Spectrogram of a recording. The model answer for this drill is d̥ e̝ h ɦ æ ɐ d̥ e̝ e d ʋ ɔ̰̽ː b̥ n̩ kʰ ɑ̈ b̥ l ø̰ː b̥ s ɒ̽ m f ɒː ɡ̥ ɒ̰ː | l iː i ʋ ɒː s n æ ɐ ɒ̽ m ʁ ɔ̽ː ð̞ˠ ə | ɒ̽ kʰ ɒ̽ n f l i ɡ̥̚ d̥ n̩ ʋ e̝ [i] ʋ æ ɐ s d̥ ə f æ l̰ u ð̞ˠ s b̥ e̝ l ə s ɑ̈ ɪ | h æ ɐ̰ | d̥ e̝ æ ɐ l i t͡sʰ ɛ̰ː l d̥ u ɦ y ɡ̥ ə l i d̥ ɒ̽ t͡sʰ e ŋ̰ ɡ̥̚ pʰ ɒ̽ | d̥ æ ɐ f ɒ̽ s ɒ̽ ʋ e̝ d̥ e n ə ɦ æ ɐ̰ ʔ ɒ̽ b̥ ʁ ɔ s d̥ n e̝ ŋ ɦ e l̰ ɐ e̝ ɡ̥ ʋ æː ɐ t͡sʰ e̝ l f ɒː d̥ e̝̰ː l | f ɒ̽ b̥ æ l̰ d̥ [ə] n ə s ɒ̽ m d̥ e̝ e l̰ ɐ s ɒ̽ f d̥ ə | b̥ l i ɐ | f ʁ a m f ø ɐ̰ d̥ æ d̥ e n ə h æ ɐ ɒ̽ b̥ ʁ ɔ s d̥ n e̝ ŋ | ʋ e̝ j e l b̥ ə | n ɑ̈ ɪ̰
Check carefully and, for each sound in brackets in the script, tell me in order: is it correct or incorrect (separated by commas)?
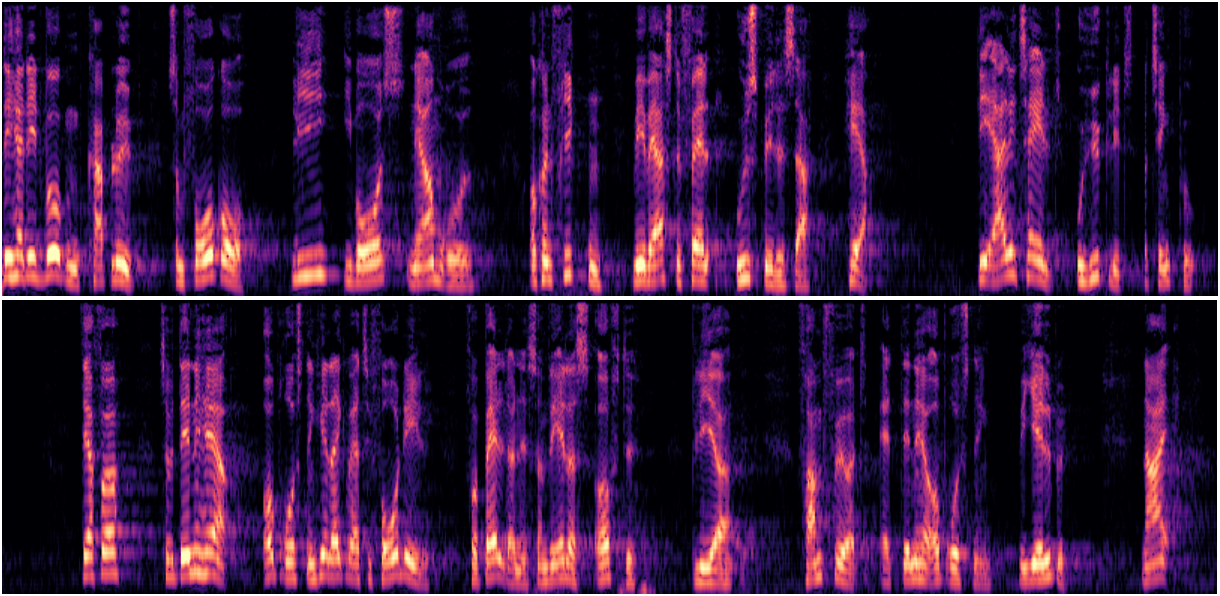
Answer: correct, incorrect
